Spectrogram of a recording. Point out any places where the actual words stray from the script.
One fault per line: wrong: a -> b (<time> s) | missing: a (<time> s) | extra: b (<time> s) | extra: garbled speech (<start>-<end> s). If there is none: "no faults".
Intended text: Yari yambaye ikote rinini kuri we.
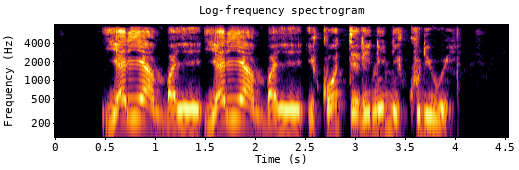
extra: yari yambaye (1.6 s)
